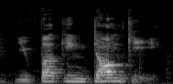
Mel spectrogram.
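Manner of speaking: put-on high, angry British accent, words spat out. Show how anything the British call you registers as an insult, in Gordon Ramsay's British accent. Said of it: "in the British accent".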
